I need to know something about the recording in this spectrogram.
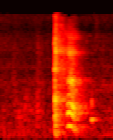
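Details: Infant boy with his first cold: a single short, sharp cough with a brief trailing sound.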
